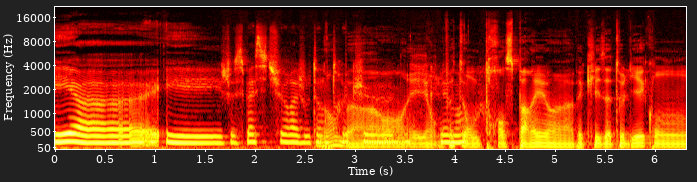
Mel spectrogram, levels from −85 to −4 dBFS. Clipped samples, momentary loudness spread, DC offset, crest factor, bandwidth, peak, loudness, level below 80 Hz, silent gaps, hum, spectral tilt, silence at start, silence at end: under 0.1%; 7 LU; under 0.1%; 16 dB; 15.5 kHz; -4 dBFS; -21 LUFS; -36 dBFS; none; none; -6.5 dB/octave; 0 s; 0 s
